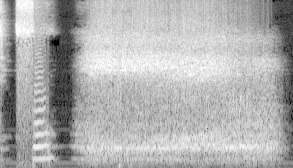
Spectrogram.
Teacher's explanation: دونوں ہونٹوں کو کامل گول کرنے سے پیش ادا ہوتا ہے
